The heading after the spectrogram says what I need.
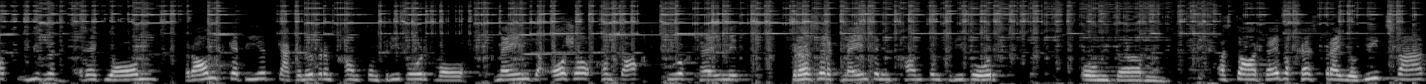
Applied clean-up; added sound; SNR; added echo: classical method Wiener filter.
